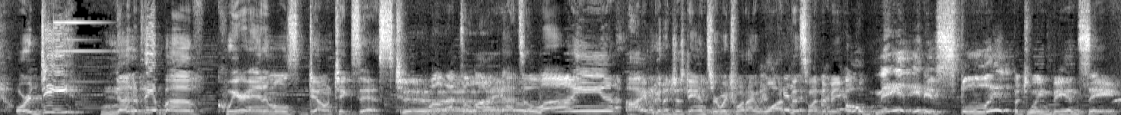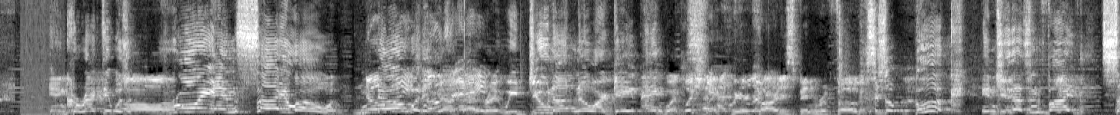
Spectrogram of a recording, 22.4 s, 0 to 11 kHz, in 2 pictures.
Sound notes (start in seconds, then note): 11.4 buzzer hums softly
